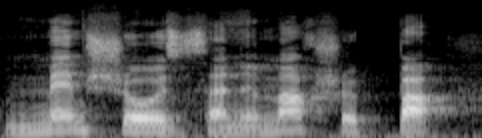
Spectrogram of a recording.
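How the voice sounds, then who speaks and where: This man's voice sits on the high side, and he draws his words out. He's giving a video English lesson, moving between French and English while drilling pronunciation through repetition and frequent "ok?" check-ins.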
